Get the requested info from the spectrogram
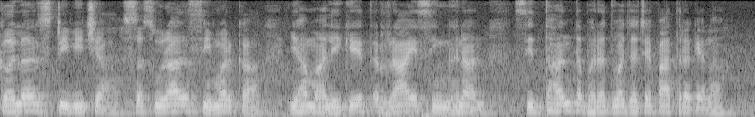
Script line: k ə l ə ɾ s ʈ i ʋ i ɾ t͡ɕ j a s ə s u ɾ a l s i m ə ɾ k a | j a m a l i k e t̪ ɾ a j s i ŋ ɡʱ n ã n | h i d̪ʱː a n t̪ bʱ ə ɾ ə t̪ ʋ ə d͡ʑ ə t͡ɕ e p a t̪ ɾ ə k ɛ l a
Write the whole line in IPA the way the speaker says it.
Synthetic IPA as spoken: k ə l ə ɾ s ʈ i ʋ i t͡ɕ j a s ə s u ɾ a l s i m ə ɾ k a | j a m a l i k e t̪ ɾ a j s i ŋ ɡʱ n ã n | s i d̪ʱː a n t̪ bʱ ə ɾ ə t̪ ʋ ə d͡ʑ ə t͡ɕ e p a t̪ ɾ ə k ɛ l a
